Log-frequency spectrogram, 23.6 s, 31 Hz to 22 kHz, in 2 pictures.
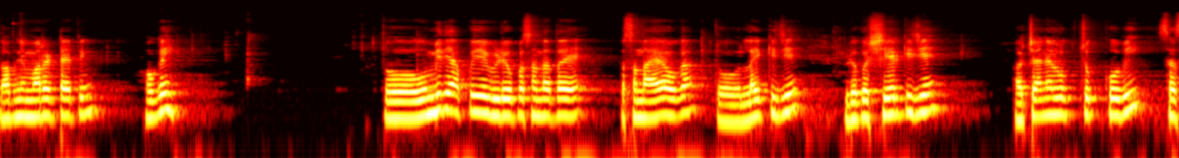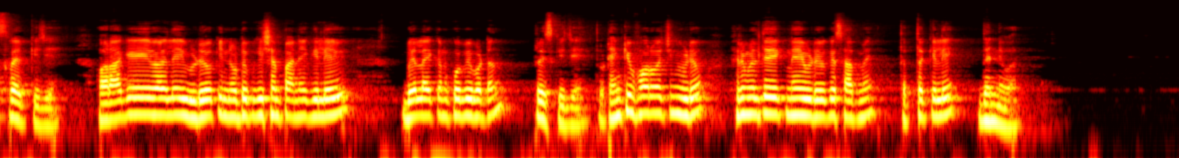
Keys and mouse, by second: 0.1 click, 2.2 t.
